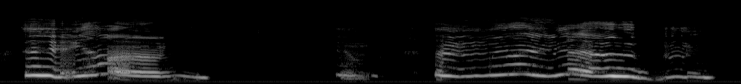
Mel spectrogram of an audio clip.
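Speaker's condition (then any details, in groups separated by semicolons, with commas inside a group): Cerebral palsy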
